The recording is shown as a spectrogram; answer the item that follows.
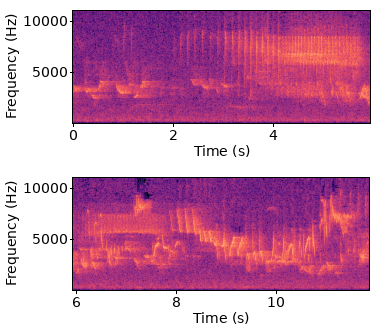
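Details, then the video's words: Singing nightingale in woodland, delivering a long varied sequence: whistled phrases, a quick repeated pulsing rattle, a sustained high buzzy passage, then fast slurred notes. "Magic singing of a nightingale"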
